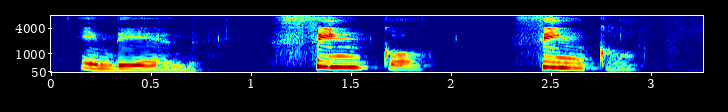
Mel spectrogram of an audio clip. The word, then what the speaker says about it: cinco: 5, cinco. TH here, cinco, or if you're in South Latin America or you want to sound like them, cinco, just a normal S.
